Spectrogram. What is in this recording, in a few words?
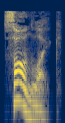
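"songlike", British English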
